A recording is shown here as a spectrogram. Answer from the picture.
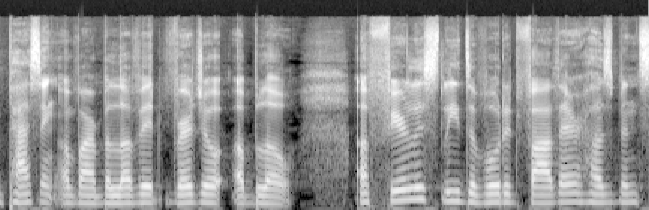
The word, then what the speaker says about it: Abloh: yesterday, Virgil, is it Abloh? – Abloh.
